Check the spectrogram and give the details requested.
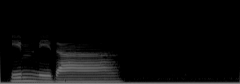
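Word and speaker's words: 입니다: tanda tanyanya ya, menjadi imnida. Nah, ini bacanya im ya. Kenapa? Biep bertemu dengan nian, biepnya berubah menjadi miem.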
